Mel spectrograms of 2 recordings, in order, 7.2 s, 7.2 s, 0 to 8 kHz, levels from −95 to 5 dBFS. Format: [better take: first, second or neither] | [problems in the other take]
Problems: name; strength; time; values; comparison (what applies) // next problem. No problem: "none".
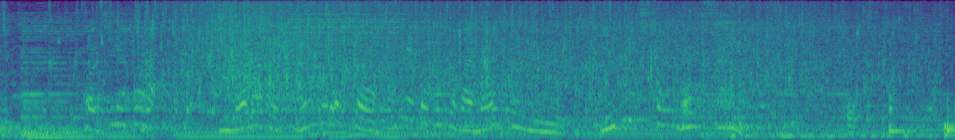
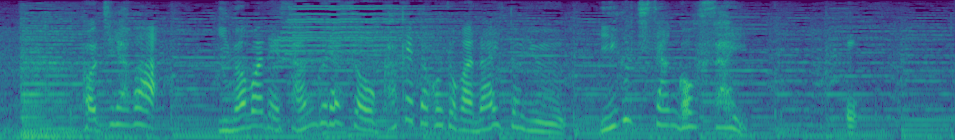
second | background sound (Toilet flush); 2 dB below the speech // room echo; dies away in 0.9 s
